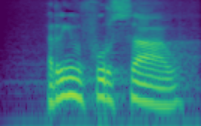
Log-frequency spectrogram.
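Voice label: "rinfursau", Sicilian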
